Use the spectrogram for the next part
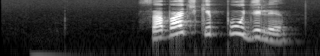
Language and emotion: Russian, positive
